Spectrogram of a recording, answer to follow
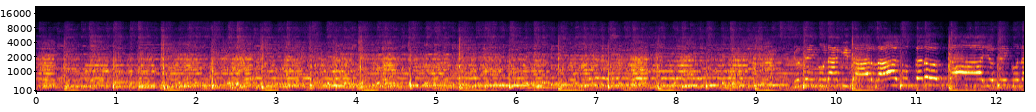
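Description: Live band music over loudspeakers: an instrumental passage with guitar and a steady, even beat. A singer's voice comes back in near the end.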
